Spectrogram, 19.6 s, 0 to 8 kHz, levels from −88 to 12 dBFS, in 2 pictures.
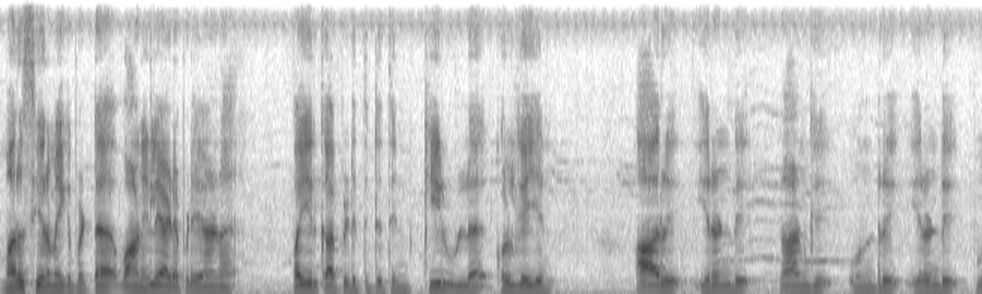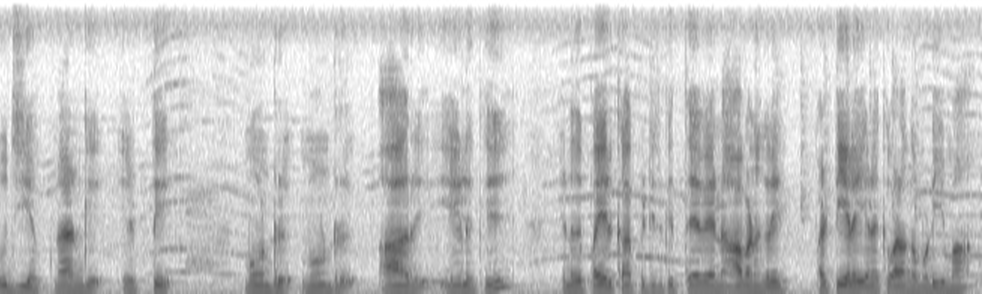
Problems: background sounds at intervals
